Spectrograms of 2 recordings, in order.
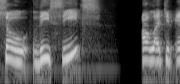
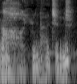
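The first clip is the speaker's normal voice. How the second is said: awed hush; 5 semitones lower, 13 dB quieter than usual. Retold or imitated. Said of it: "I'm like".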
